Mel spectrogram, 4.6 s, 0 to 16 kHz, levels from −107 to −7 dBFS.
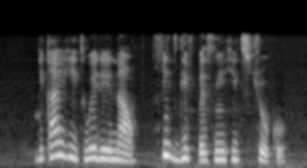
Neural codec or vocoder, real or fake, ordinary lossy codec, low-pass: codec, 16 kHz, 8 kbps, FunCodec, trained on Chinese and English, 25 frames a second; fake; none; 7.2 kHz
